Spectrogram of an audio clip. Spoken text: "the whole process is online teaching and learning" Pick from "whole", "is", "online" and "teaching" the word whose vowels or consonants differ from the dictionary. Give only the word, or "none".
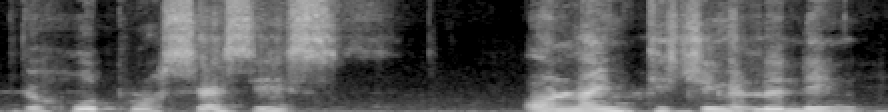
is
